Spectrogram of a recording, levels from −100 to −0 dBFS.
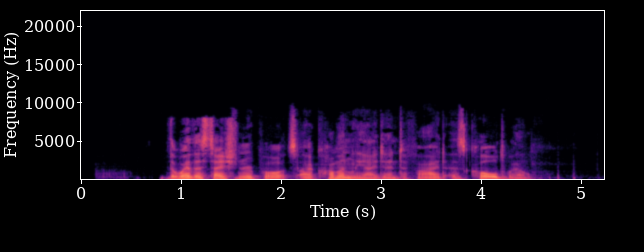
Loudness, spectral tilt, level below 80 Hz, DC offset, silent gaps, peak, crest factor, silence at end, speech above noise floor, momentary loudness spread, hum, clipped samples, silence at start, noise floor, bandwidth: -32 LUFS; -5 dB/octave; -56 dBFS; under 0.1%; none; -12 dBFS; 20 dB; 0.75 s; 33 dB; 11 LU; none; under 0.1%; 0.8 s; -64 dBFS; 9.6 kHz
